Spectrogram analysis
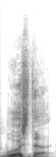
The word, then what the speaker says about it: Worcester: It's pronounced Worcester, despite it being spelled like this.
